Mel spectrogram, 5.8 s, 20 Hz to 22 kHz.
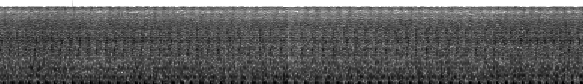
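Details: Honda Click 125 V3 scooter, after raising idle speed: steady even firing pulses at settled idle, earlier knocking gone, no stalling or hard starting; idling smoothly, though exact correct idle rpm unsure.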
